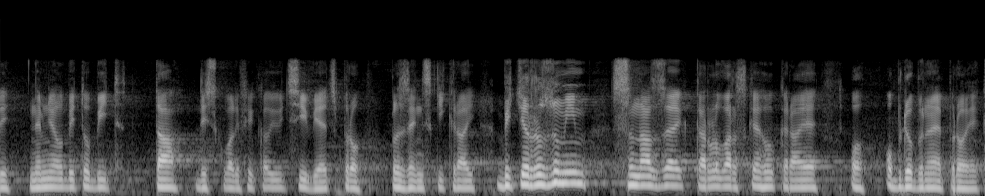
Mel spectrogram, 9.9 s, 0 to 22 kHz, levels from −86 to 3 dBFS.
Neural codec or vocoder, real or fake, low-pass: none; real; 7.2 kHz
